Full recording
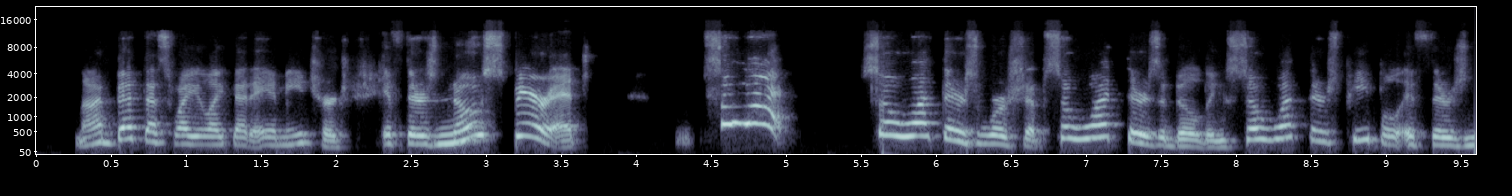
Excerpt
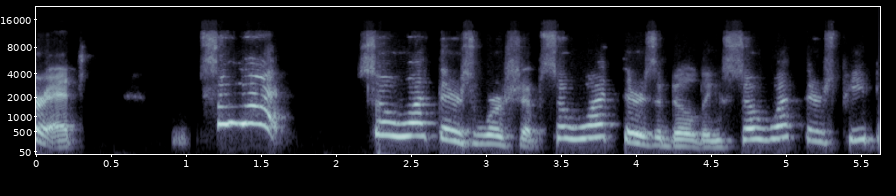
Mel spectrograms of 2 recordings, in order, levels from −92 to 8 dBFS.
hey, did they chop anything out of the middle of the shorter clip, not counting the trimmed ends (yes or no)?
no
